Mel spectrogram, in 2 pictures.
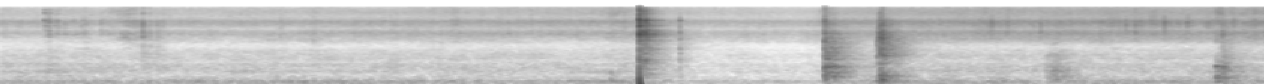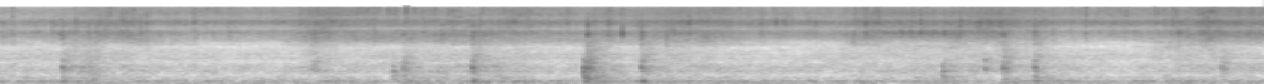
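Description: Green chillies frying in oil in a pan while gram flour is stirred in with a spatula: a sizzle that grows from about six seconds in, with the spatula scraping and tapping against the pan. A sharp knock about four seconds in, then two softer knocks over the next two seconds.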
